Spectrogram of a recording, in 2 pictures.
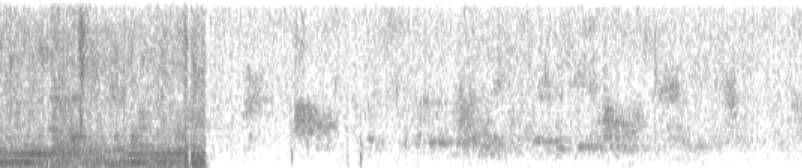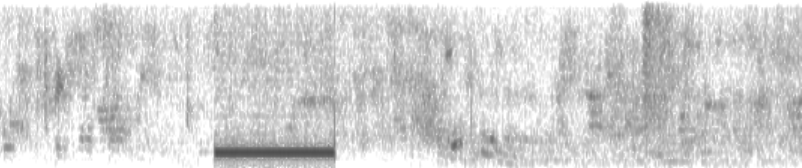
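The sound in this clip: Telephone line tones while a call is being transferred: a low buzzing tone holds for over a second, then quiet faint sounds follow, and a single short, steady, louder beep sounds near the end.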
